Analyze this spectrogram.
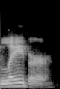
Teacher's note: turn into a schwa oh for instance in the word labor that first vowel that long a is stressed but the second vowel is not so it's pronounced kind of like a schwa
